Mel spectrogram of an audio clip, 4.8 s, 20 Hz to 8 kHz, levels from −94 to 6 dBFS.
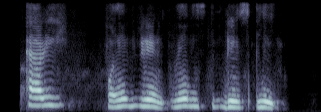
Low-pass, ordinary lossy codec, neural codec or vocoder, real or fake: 7.2 kHz; none; codec, 16 kHz, 2 kbps, FreqCodec, smaller model; fake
